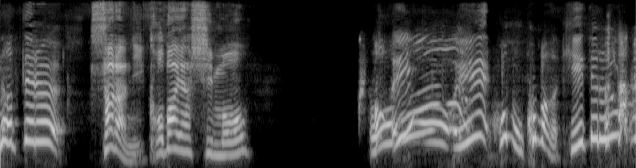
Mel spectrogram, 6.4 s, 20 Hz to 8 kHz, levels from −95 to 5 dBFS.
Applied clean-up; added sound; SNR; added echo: neural mask model Resemble Enhance denoiser.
